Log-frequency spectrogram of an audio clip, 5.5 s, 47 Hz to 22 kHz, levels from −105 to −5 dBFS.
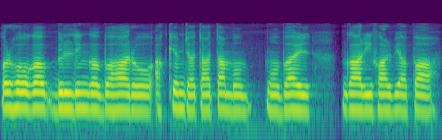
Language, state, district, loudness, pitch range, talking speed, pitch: Nyishi, Arunachal Pradesh, Papum Pare, -16 LUFS, 175-185 Hz, 130 wpm, 180 Hz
